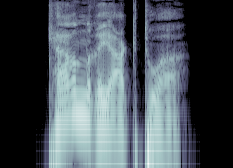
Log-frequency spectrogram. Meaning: nuclear reactor
- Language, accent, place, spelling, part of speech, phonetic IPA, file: German, Germany, Berlin, Kernreaktor, noun, [ˈkɛʁnʁeˌaktoːɐ̯], De-Kernreaktor.ogg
